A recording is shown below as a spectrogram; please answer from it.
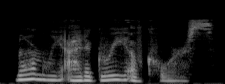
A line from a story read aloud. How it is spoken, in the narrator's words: Mom whispered back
